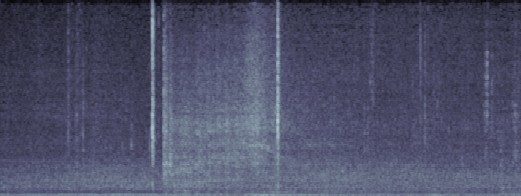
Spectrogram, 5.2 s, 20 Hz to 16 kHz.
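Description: A 2001 BMW 740i with 83,000 miles on it starting up, a brief crank and catch followed by a steady, close, low idle hum that rises slightly before settling, with no talk over it.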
